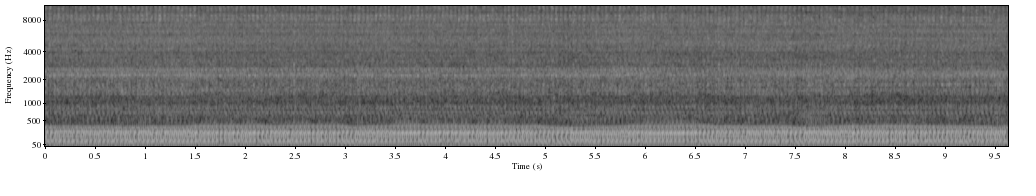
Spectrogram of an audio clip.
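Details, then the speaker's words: Piaggio Fly scooter after fixing two split pipes, no choke, idle being set while listening for hissing: steady idle drone whose pitch drifts gently up and down, slight hunting, staying high; owner suspects an air leak. "no still a little bit up and down there still still a tiny bit um got to be an Eary it's got to be but stays High"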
